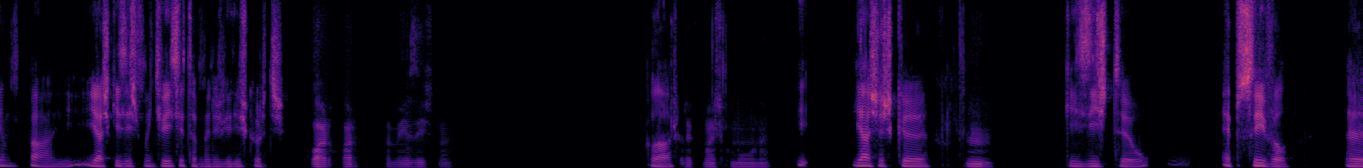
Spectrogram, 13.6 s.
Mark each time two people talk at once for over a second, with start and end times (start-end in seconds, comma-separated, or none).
none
